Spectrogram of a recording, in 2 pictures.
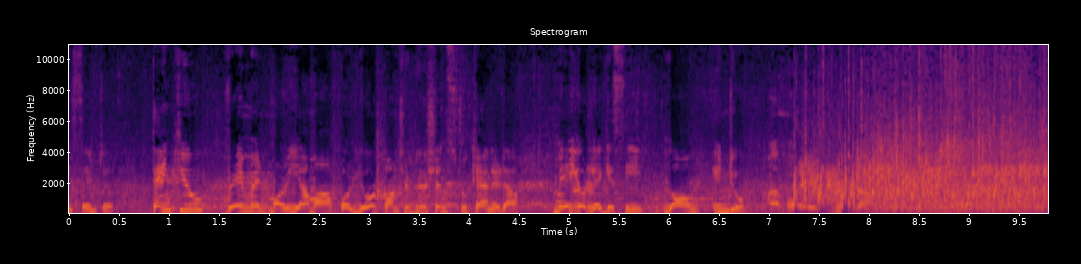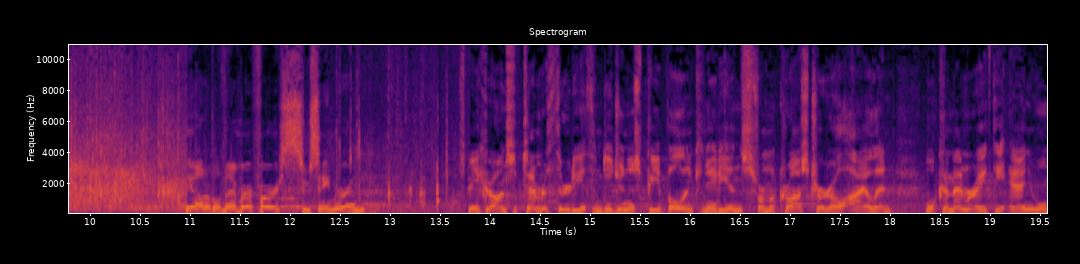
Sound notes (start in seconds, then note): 12.9 some Applause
